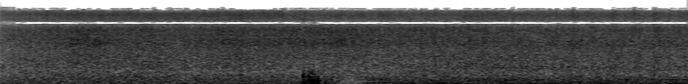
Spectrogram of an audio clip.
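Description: Loud, steady rush of heavy rain and floodwater pouring through a street. A brief low rumble comes a little under halfway through.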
